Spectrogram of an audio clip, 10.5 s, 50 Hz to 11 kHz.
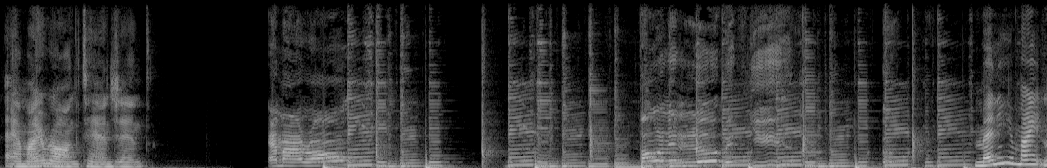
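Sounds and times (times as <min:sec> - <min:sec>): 
speech: 0:00.2 - 0:01.6, 0:02.7 - 0:03.9, 0:09.8 - 0:10.4
blues tune led by plucked acoustic guitar melody: 0:03.2 - 0:10.4.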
